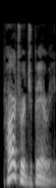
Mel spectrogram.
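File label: "partridgeberry", British English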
